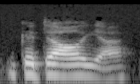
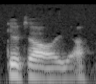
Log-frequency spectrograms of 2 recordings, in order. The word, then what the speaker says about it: Gedalia: Okay, it's um, Gedalia is okay. the first name. Gedalia. It's just how it looks then.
